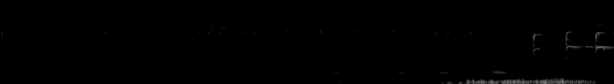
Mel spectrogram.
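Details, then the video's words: Hungry familiar chat chick begging: thin, high chips repeated about three times a second, ending in a louder burst of harsh, layered squeaks over low rumbling. "Familiar chat's bird baby became very hungry"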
